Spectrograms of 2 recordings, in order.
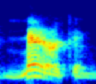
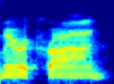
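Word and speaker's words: merocrine: we associate with sweat american that's uh that's how i say it american kinda like america american but you might hear it called mericrine or americreen then you have another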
